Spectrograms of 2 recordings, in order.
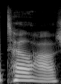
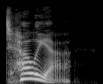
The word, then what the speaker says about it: Telha: It sounds like Telia, not Telha. Should not be pronounced with a hard English H. It sounds like Telia, not Telha. Thank you, Telia.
